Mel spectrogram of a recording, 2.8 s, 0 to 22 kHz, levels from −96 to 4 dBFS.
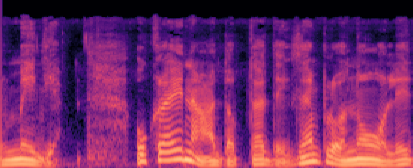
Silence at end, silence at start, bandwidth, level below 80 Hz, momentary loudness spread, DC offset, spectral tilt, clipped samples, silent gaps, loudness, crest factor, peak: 0 s; 0 s; 14.5 kHz; -38 dBFS; 13 LU; under 0.1%; -6.5 dB/octave; under 0.1%; none; -16 LUFS; 12 dB; -2 dBFS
